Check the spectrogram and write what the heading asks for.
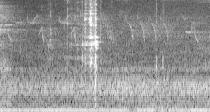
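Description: Faint handling of the shot-through steel scissor pieces, one short rustle just under a second in, over a quiet background with a faint steady low hum.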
